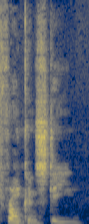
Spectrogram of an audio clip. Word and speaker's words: Frankenstein: It's Frankenstein, like bouquet. Yeah. Hyacinth. But aren't you the grandson of Victor Frankenstein? Yes, but it's pronounced Frankenstein.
